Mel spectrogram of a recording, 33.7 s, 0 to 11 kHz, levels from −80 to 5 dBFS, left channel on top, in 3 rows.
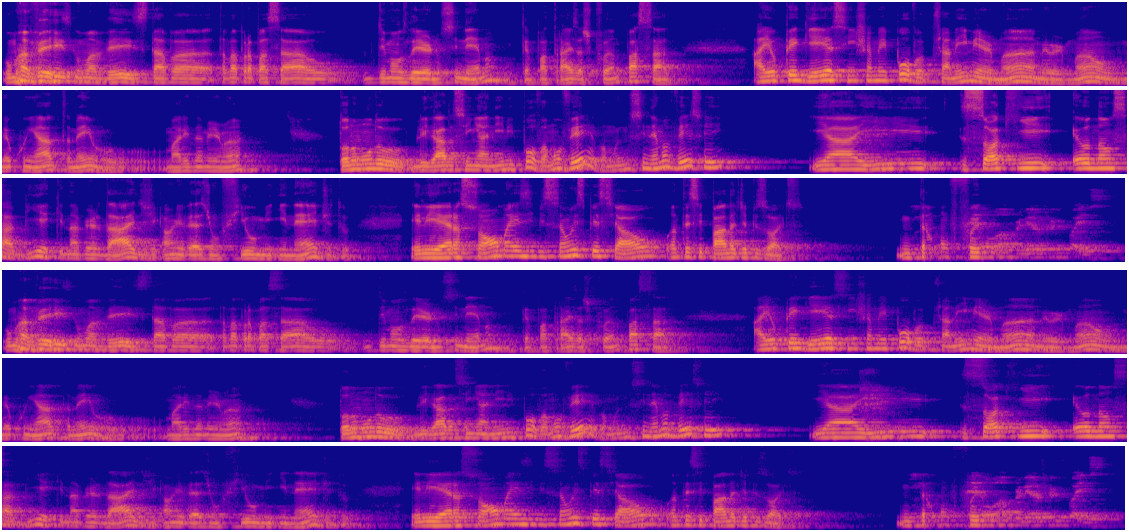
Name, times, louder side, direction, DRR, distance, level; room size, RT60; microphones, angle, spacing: voice 1, 0.0-6.7 7.5-13.7 14.6-18.5 19.3-26.0 26.6-30.4 31.4-32.3, left 3 dB, 65° left, 12 dB, 0.6 m, -26 dB
voice 2, 19.8-20.3 31.5-31.7 32.1-33.5, right 1 dB, 70° right, 0 dB, 3.1 m, -38 dB
9.6 x 6.9 x 6.5 m, 1.1 s
head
